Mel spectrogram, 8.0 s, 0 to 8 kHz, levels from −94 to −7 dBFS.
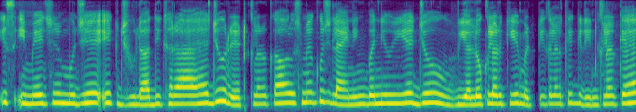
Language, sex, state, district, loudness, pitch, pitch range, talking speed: Hindi, female, Chhattisgarh, Jashpur, -14 LUFS, 235 Hz, 220-250 Hz, 250 wpm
